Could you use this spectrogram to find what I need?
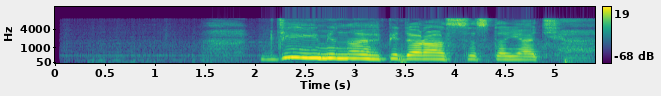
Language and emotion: Russian, neutral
